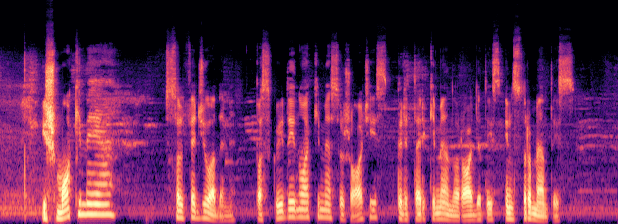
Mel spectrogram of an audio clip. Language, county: Lithuanian, Kaunas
